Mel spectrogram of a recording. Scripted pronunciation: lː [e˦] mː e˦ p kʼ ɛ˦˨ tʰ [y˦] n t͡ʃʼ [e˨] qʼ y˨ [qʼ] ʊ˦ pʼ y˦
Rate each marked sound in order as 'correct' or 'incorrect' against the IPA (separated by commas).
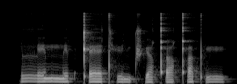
correct, incorrect, incorrect, correct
